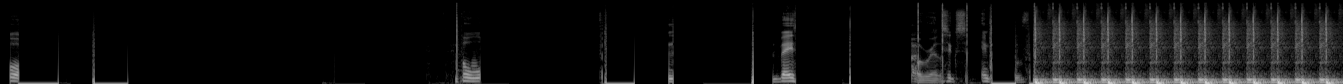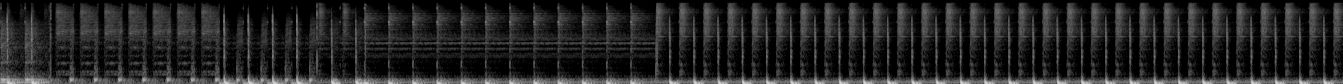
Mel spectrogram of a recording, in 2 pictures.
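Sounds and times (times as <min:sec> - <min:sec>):
Afro-Cuban drum groove: 0:10.3 - 0:26.8
Afro-Cuban bass groove: 0:10.4 - 0:14.1, 0:15.4 - 0:25.2.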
